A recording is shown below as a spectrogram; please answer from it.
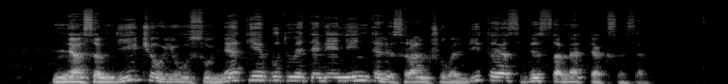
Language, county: Lithuanian, Šiauliai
